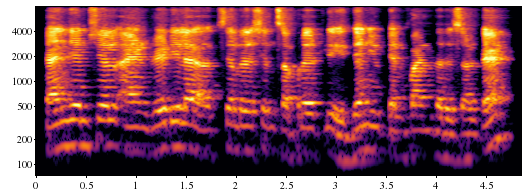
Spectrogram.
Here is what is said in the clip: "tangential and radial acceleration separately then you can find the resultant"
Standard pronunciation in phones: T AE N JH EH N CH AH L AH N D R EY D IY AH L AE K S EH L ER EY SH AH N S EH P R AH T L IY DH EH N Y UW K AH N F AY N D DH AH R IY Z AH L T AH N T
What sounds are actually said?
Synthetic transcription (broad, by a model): T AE N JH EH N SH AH L AH N D R EY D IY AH L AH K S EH L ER EY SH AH N S EH P R AH T L IY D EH N Y UW K AH N F AY N D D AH R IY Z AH L T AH N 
